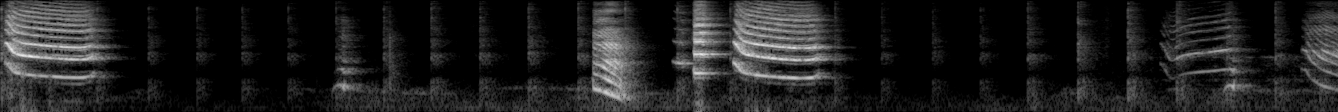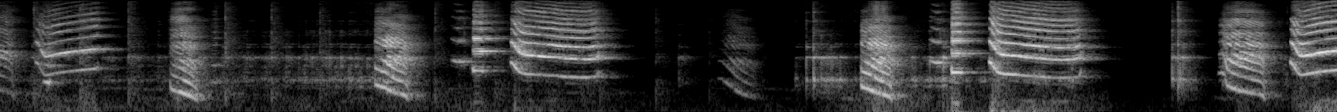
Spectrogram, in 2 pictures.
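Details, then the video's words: Talking parrot giving loud, squeaky harmonic calls that sweep steeply downward, in scattered bursts separated by short silences, with faint clicks between them. "Talking Parrot/Smart Talking Parrot"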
